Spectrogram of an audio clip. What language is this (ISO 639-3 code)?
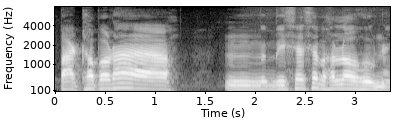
ori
